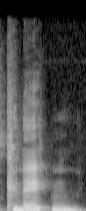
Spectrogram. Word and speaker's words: kneten: So it would have been, the German is kneten, and we would have talked about kneading, which I love.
